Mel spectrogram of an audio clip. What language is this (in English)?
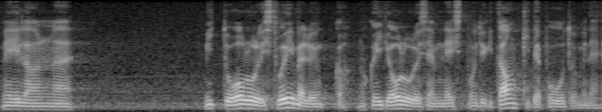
Estonian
